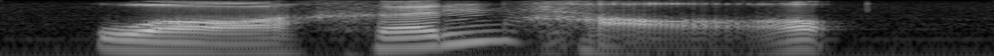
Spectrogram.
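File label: wohenhao, Chinese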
